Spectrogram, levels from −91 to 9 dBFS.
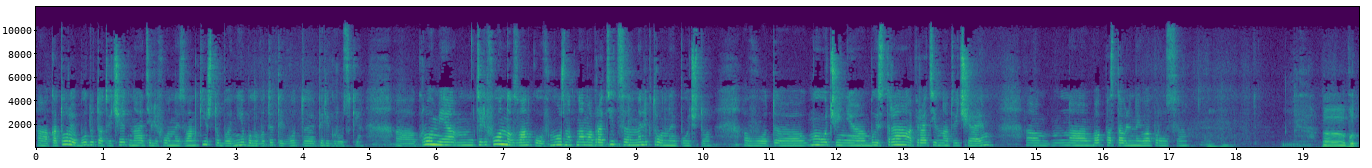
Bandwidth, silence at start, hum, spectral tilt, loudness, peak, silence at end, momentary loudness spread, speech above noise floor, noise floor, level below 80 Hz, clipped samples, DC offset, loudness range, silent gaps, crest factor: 11 kHz; 0 s; none; -3.5 dB/octave; -25 LUFS; -6 dBFS; 0 s; 15 LU; 27 dB; -52 dBFS; -62 dBFS; under 0.1%; under 0.1%; 7 LU; none; 18 dB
